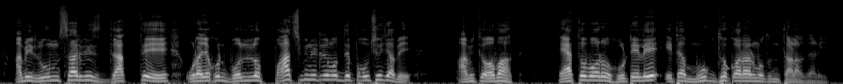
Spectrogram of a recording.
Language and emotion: Bengali, surprised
